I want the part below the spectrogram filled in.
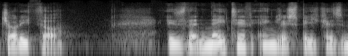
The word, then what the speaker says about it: chorizo: If we try to pronounce these French words like the French, then we should try to pronounce the Spanish words that are in the English language like the Spanish. So we should say paella. We should say chorizo.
